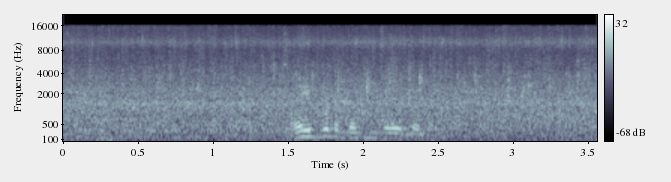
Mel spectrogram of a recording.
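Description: Heavy rain pours in a steady, dense hiss, with a person briefly speaking over it midway.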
